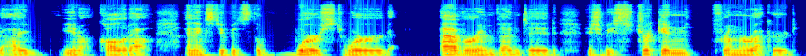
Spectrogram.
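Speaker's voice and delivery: usual speaking voice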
